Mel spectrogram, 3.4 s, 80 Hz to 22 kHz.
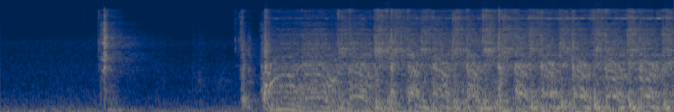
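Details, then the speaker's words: Skid loader diesel at 22°F, suspected water in the fuel line, fuel filter hand-primed and air being bled: steady starter cranking at about four turns a second that never catches; battery running low, cold also suspected. "Might just be too cold at this point. Come on, baby. We're running out of battery."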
